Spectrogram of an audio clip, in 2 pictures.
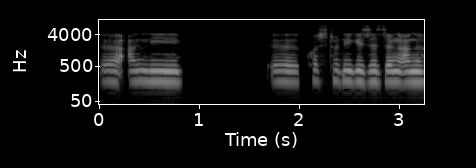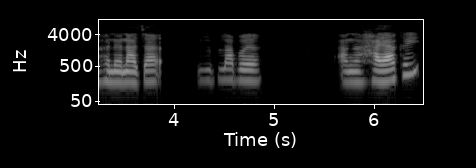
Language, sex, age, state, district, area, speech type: Bodo, female, 60+, Assam, Chirang, rural, spontaneous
